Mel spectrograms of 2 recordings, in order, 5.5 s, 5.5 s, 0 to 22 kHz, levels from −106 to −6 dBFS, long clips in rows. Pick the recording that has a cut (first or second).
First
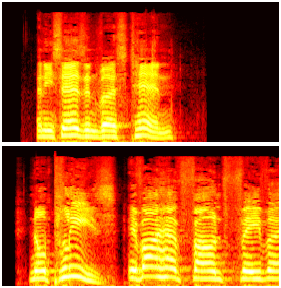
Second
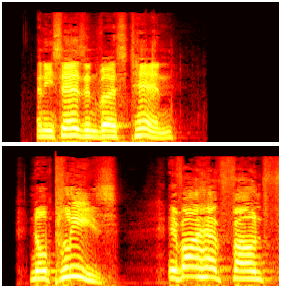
first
